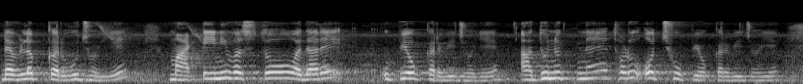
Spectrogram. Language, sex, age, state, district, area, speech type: Gujarati, female, 18-30, Gujarat, Surat, rural, spontaneous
